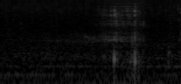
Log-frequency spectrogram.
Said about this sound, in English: Let's have a quick sip of coffee, because I'm actually doubling up right now.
